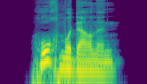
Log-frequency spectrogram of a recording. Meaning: inflection of hochmodern: 1. strong genitive masculine/neuter singular 2. weak/mixed genitive/dative all-gender singular 3. strong/weak/mixed accusative masculine singular 4. strong dative plural
- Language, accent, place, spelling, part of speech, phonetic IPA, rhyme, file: German, Germany, Berlin, hochmodernen, adjective, [ˌhoːxmoˈdɛʁnən], -ɛʁnən, De-hochmodernen.ogg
